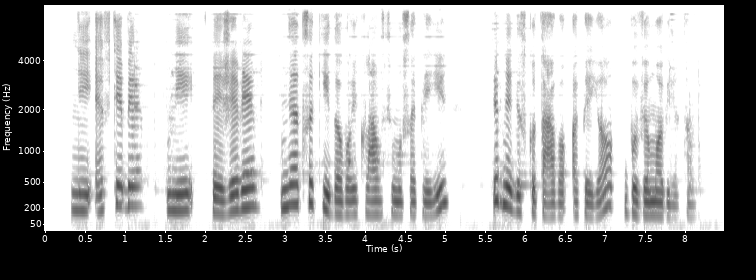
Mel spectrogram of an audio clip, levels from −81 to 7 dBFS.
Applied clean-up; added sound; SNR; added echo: neural mask model DeepFilterNet 3.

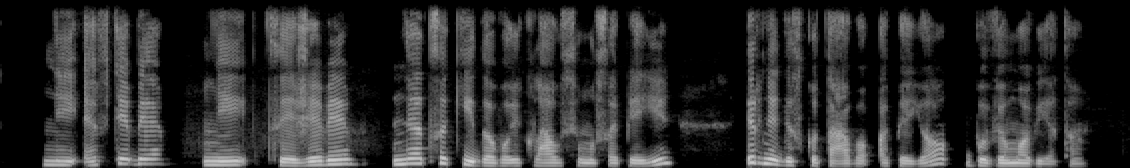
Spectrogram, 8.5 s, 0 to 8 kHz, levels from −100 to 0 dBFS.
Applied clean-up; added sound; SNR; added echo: none; none; none; none.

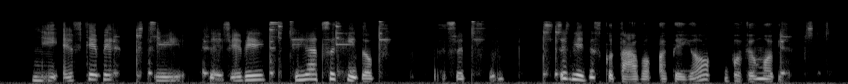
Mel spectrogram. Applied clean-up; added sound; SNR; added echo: neural diffusion model UNIVERSE++.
